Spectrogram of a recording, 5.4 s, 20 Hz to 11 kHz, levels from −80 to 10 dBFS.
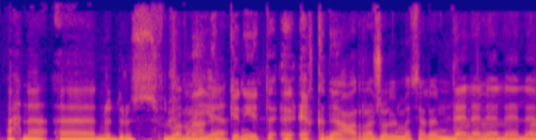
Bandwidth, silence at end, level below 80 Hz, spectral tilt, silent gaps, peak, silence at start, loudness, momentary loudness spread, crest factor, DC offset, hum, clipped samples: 11 kHz; 0 s; -36 dBFS; -5.5 dB/octave; none; -8 dBFS; 0 s; -19 LUFS; 4 LU; 10 dB; under 0.1%; none; under 0.1%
